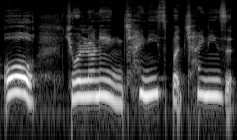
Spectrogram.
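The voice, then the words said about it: Bad put-on French accent. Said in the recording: “that's a very bad French accent”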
